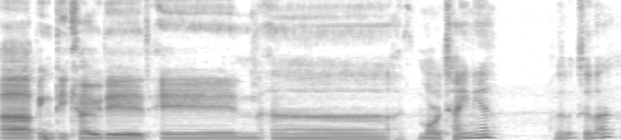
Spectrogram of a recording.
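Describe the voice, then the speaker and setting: A middle-aged English shortwave radio hobbyist and channel host talks very slowly in a low, mellow voice, casually narrating an unscripted tour with plenty of hesitation and rambling. He's indoors in a small spare bedroom that serves as his radio shack, and the home recording is clearly noisy.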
